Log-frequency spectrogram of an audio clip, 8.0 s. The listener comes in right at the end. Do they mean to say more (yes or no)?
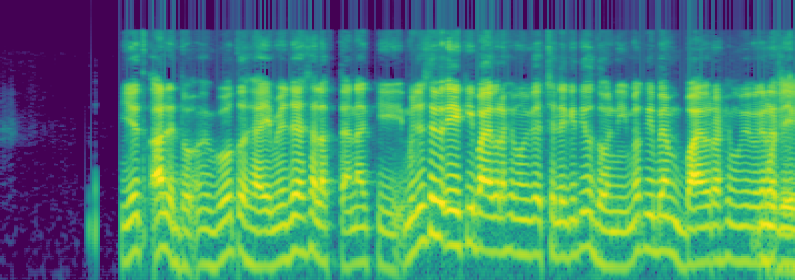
yes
